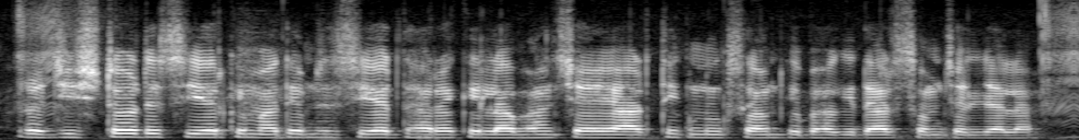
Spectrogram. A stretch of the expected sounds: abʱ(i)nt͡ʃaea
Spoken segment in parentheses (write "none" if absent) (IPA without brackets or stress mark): a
